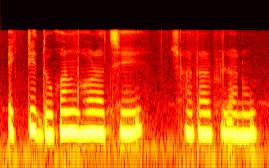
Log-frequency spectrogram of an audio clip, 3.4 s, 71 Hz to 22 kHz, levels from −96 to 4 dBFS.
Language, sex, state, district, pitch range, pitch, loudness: Bengali, female, West Bengal, Cooch Behar, 230-245 Hz, 235 Hz, -14 LUFS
